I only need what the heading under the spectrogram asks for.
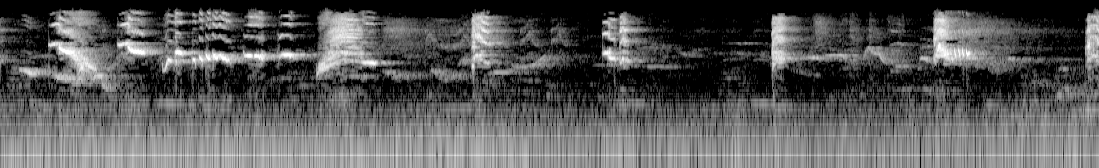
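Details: Oriental magpie-robin in fighting mood, spreading its tail and pouring out its repertoire: loud varied phrases of rich slurred whistles mixed with harsh buzzy bursts, then spaced scratchy notes about once a second.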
